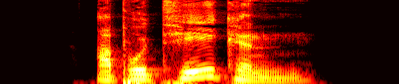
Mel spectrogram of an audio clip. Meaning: plural of Apotheke
- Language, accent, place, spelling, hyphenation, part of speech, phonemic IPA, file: German, Germany, Berlin, Apotheken, Apo‧the‧ken, noun, /apoˈteːkən/, De-Apotheken.ogg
